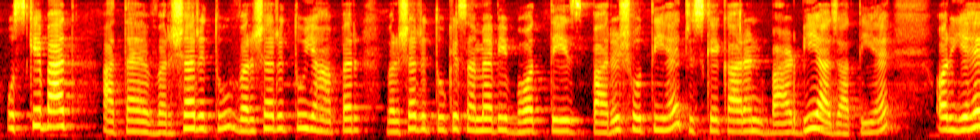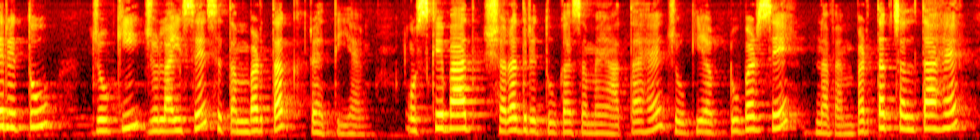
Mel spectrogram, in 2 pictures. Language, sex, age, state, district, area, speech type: Hindi, female, 30-45, Madhya Pradesh, Bhopal, urban, spontaneous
